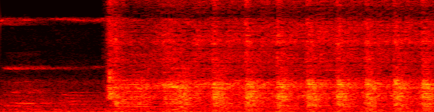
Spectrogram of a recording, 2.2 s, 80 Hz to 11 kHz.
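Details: Mahindra Xylo, cold and sitting for days, fault code P0340, injector wiring: starter cranks evenly at about four strokes per second but never fires while the RPM and temperature gauges jump to maximum; crank, no start.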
